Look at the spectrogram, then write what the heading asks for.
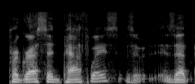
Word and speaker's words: ProgressEd: that obviously with am I going to say ProgressEd pathways? Is that how do you pronounce ProgressEd?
